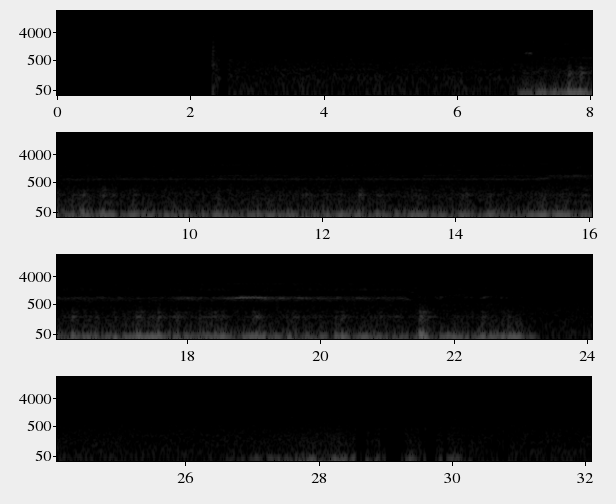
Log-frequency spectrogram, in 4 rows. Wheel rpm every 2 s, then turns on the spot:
0, 0, 0, 10, 130, 160, 160, 160, 190, 200, 170, 70, 0, 0, 10, 0.
28-30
